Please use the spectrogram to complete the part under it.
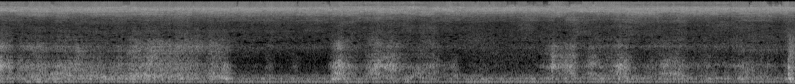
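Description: A steady airbrush hiss sprays thinned Vallejo paint onto a quarter-scale custom Thor figure, continuous and loud throughout, with faint handling clicks and brief dips in the airflow.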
